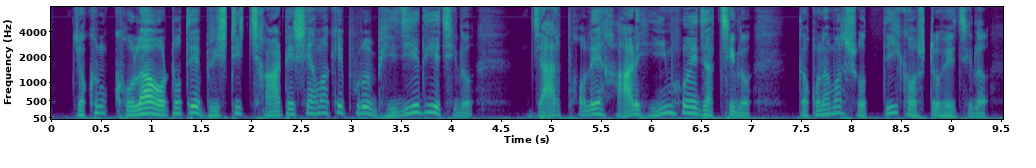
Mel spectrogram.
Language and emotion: Bengali, sad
